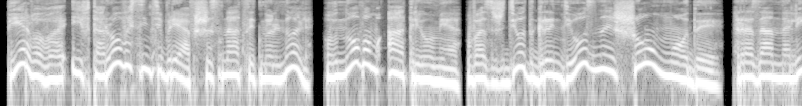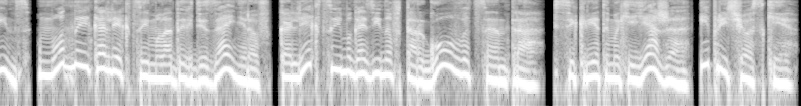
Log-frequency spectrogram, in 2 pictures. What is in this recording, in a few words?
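Russian, female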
